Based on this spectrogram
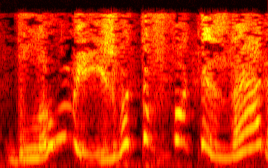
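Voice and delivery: high-pitched retold disbelief; mock-appalled, rising question; incredulous outrage. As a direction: balk at an absurd word, pitch shooting up. Retelling his outraged disbelief.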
